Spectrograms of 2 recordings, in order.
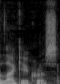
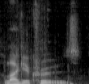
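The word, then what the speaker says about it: Lagiacrus: away as far as the correct pronunciation for lackier chris it's laggier cruise like your cruise control very funny lucky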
